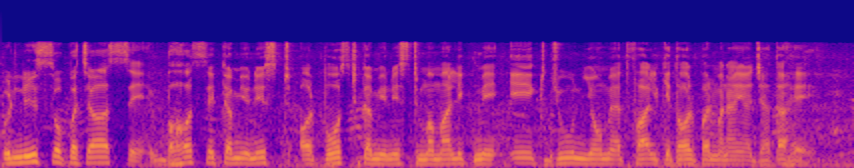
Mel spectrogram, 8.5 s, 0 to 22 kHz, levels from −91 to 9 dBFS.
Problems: constant background noise, continuous background conversations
